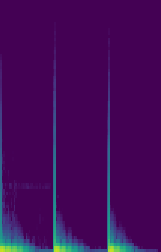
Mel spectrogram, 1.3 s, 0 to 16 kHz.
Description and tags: Modular J3rk dual mirro core vco kick bd
Modular, mirro, kick, vco, core, dual, bd, J3rk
